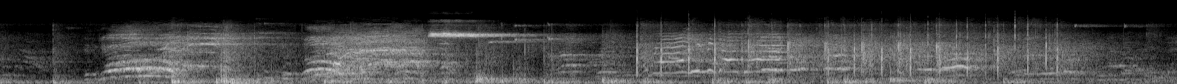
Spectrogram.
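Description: Spectators cheer loudly.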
